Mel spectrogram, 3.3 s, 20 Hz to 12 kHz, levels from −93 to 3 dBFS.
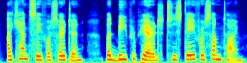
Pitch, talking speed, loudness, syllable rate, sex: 210 Hz, 235 wpm, -19 LUFS, 5.6 syllables/s, female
